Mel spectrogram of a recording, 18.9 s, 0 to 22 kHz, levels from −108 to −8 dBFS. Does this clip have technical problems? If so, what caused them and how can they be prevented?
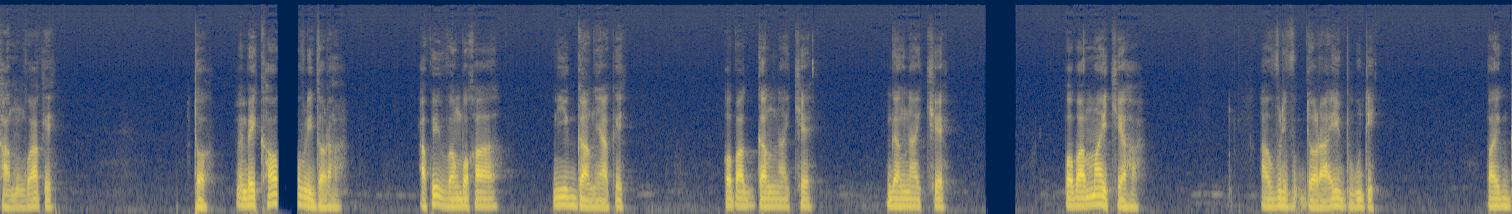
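Yes. At 3.46 s and again at 12.31 s the speech cuts out mid-flow into silence for about 0.26 s and 0.37 s. This is a playback stall, likely the player running dry of buffered data or its audio thread being blocked. A larger playback buffer and a higher-priority audio thread would prevent it.

Right after each gap the speech turns hurried but keeps its normal pitch: 1.15 times speed from 3.73 to 5.43 s, starting on "ivang mbɔ", and double speed from 12.70 to 13.06 s, starting on "mbɔ ba maa". This is time-compressed catch-up, where the player trims small slices and cross-fades them to clear its backlog. Gentler catch-up limits, or resuming without compression, would prevent it.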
